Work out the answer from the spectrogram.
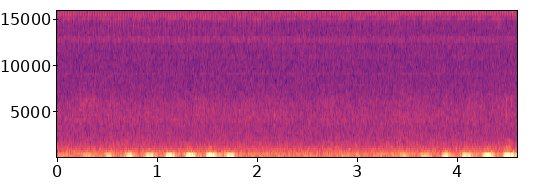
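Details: Ural owl calling near a nest box at night, 16 April 2024, on the third night of visits; two rapid trains of low, rounded hoots, about seven notes each, gaining strength along the series.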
